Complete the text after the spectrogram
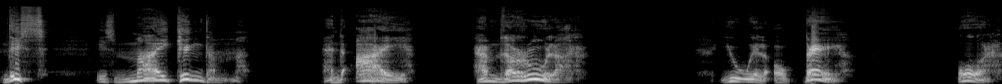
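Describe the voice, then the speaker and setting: A man acting a slow, menacing old king. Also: on the low side, vocal fry, breathy edge, exaggerated voice. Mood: threatening. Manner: imperious, slow, swinging from hissed to shouted. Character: menacing old male king, cruel and contemptuous. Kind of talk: dramatic fantasy audio drama acting.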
